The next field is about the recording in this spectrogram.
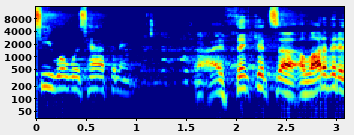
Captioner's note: audience laughs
